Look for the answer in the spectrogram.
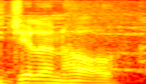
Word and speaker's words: Gyllenhaal: Taylor Swift, seemingly a song written about Jake Soft G Gyllenhaal.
